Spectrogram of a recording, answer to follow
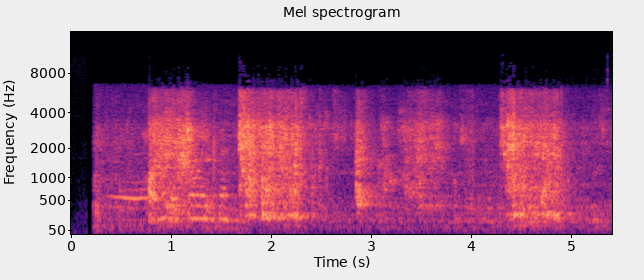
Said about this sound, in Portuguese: está pegando a água do tanque para irrigar os rebentos de arroz.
